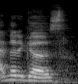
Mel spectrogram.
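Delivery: ordinary delivery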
